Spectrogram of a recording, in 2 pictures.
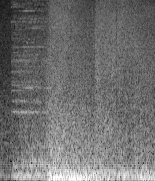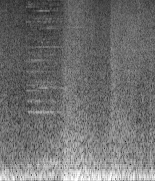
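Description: A magic spell bursts with a loud whoosh.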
